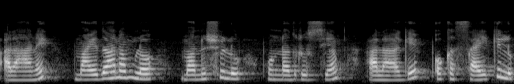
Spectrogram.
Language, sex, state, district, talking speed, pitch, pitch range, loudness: Telugu, female, Andhra Pradesh, Anantapur, 115 wpm, 245 Hz, 220-275 Hz, -18 LUFS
